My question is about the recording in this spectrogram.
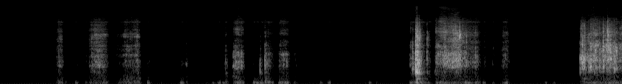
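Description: Cardboard-and-plastic blister-pack cards handled and slid on a wooden table: a run of short scrapes and rustles, then a louder rustle about four seconds in.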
